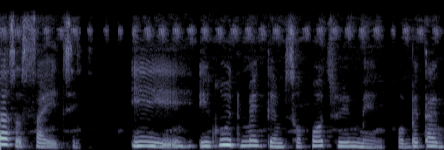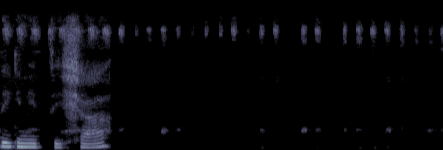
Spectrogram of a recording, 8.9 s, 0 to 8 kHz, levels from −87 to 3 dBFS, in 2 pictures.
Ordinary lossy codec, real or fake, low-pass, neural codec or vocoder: none; real; 7.2 kHz; none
